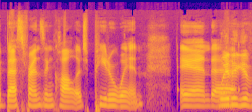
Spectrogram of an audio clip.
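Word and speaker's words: Nguyen: win was so funny like cuz nobody ever knows how to say win. It's like cuz it's spelled N guan not in the south like everyone in the south Ted Naguan Ted Nan.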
